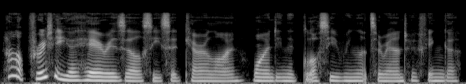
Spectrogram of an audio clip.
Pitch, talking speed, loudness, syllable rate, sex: 180 Hz, 195 wpm, -19 LUFS, 5.5 syllables/s, female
